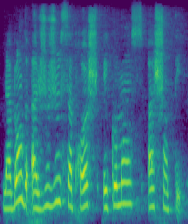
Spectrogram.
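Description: A woman narrating a children's storybook with a gentle, expressive reading. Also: a little high, slow pace. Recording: slightly dull lo-fi.

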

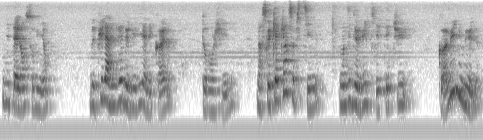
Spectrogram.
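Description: Animated woman reading a children's story. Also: medium pitch, moderate pace. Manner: lively, animated, does character voices. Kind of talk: children's story read-aloud. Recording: echoey room, dull lo-fi sound.

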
